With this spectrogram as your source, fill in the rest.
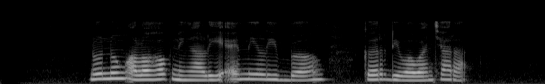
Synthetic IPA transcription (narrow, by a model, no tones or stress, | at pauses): nunuŋɔlɔɦɔk̚niŋaliɛ̰milibɔŋ | kɨrdiwawaɲt͡ʃaɾa̰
